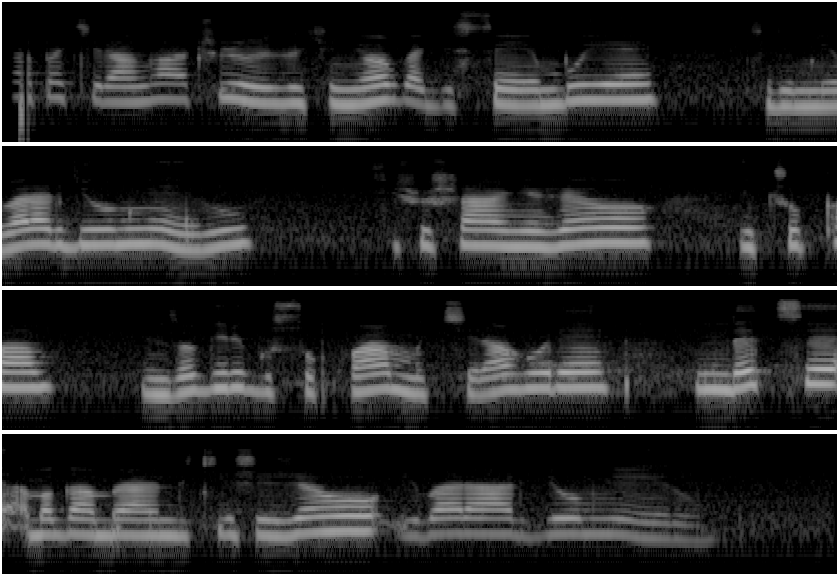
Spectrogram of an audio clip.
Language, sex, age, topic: Kinyarwanda, male, 25-35, finance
